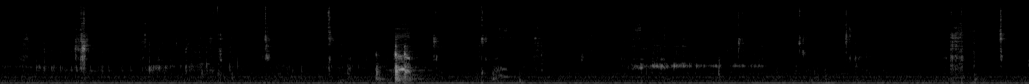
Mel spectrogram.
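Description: A person chewing roast turkey meat: irregular wet smacks and clicks of eating, with one louder smack about four seconds in.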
